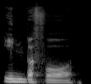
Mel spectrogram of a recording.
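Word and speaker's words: InB4: Yeah, so my supplement brand is called In Before. I N B 4. So it's spelled I N and then B and then the number 4.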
